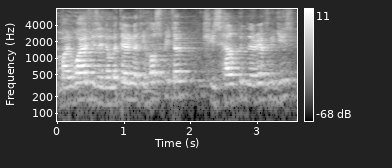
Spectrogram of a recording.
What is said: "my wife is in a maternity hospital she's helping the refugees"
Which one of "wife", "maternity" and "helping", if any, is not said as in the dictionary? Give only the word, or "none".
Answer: none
